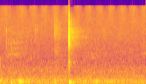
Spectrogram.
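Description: A single sharp click about halfway through, over a faint steady low hum of room tone.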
